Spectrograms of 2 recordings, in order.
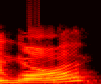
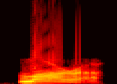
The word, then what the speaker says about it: Lara: And do you go by Laura? Am I saying it right? Lara.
